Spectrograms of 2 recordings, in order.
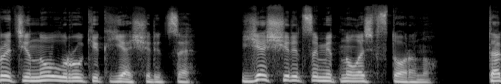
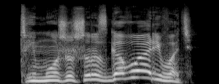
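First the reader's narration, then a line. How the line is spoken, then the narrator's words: Exclaimed. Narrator (Russian): воскликнул Уильям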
